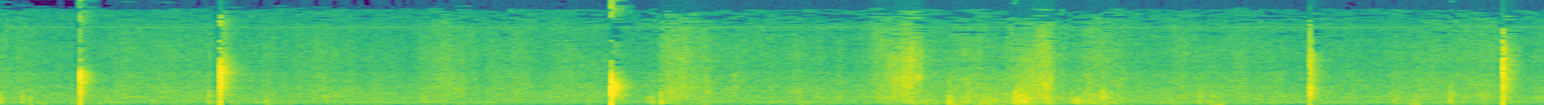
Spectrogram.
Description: juuust to show i can crack my hip bones, knees, ankles, and toes.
